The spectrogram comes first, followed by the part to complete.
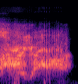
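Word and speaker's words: הָיָה: That word became in the Hebrew is pronounced haya.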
